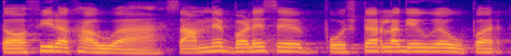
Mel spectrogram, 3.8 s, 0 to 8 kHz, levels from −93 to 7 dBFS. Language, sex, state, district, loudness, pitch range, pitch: Hindi, male, Jharkhand, Garhwa, -15 LUFS, 150-180 Hz, 165 Hz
